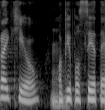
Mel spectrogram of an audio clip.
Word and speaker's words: ikuw: So Kevin, explain what, because people, we pronounce it IQ.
